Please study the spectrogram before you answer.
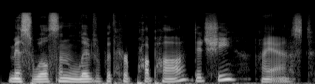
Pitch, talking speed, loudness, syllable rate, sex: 145 Hz, 190 wpm, -21 LUFS, 5.1 syllables/s, male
